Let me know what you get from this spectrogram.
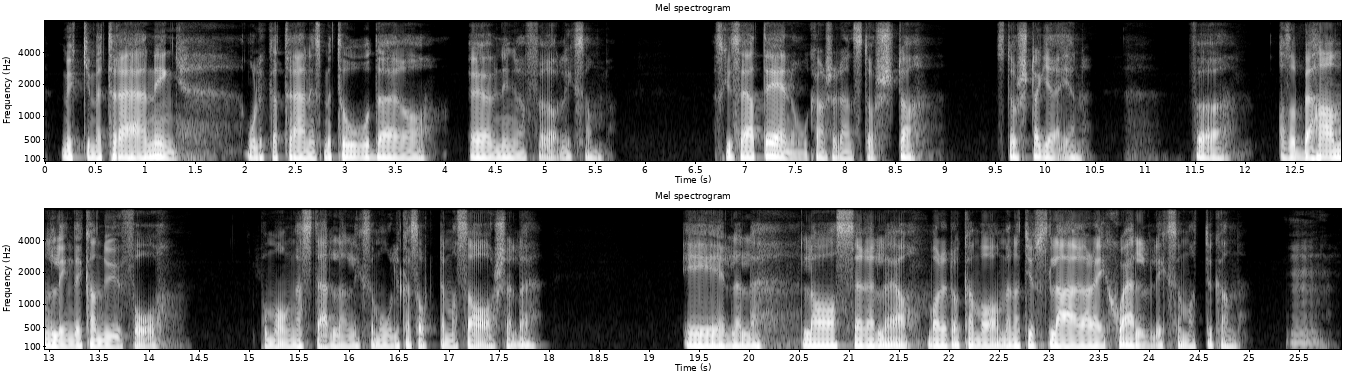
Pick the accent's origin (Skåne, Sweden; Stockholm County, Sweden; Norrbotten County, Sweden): Norrbotten County, Sweden; Luleå; also born or lived in Lund, Sweden; Flyttade upp här när jag var fem. Så det var väl då vad blir det då. 88, född 83. Och sen bodde vi här eh, kring på Mjölkudden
